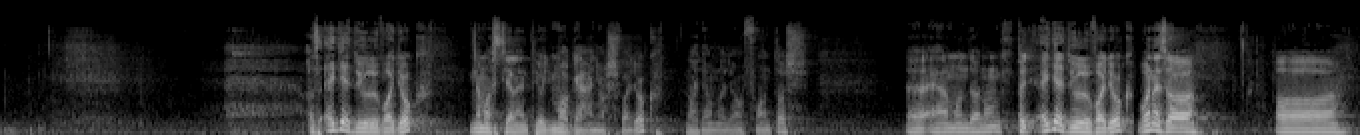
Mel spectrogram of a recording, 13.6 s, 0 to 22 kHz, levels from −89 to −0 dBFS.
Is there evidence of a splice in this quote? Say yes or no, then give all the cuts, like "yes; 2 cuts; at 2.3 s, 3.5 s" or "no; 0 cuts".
yes; 2 cuts; at 10.2 s, 11.3 s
